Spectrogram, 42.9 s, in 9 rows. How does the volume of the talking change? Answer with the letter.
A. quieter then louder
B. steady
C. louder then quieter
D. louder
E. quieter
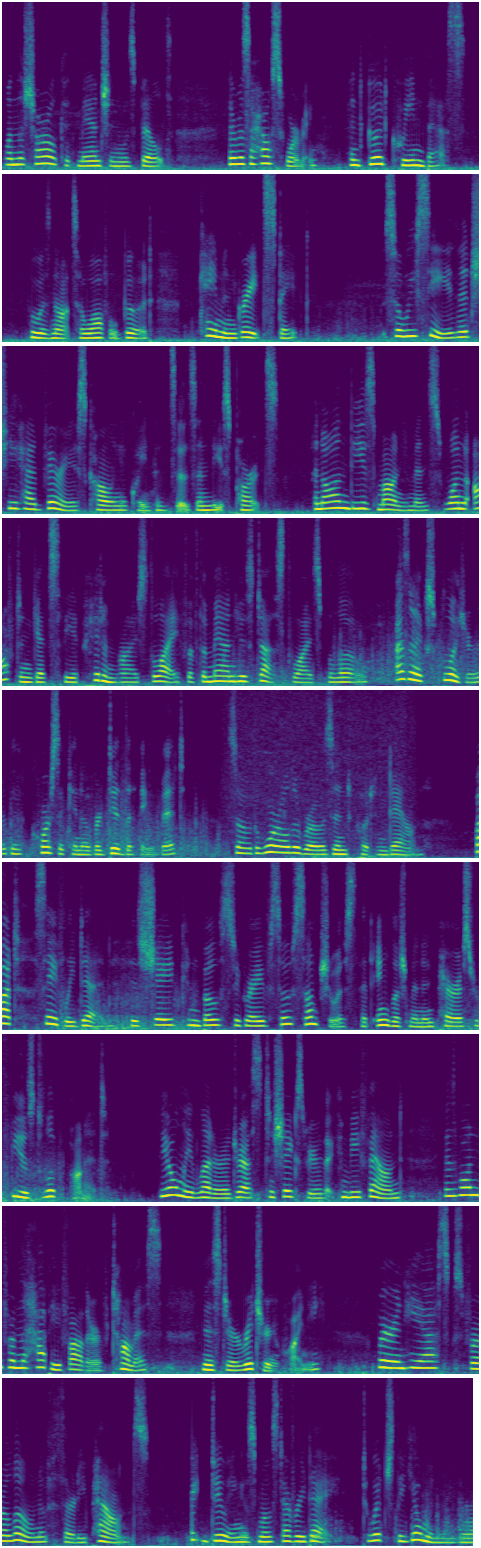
B.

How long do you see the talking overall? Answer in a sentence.
The talking can be heard for 43 seconds in total.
